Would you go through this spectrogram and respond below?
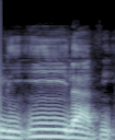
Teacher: I-nya yang panjang, hamzahnya yang panjang, bukan lamnya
